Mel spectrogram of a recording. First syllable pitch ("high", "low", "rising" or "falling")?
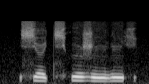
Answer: falling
